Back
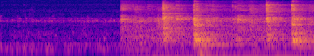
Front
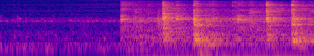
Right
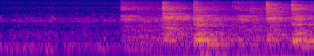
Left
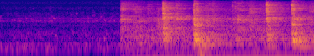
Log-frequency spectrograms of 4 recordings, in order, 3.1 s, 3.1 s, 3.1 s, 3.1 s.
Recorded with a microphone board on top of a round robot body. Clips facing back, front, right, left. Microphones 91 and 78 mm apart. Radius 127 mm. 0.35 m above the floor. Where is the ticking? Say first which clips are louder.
Back 1 dB, left 7 dB; 100° left, 0.5 m.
